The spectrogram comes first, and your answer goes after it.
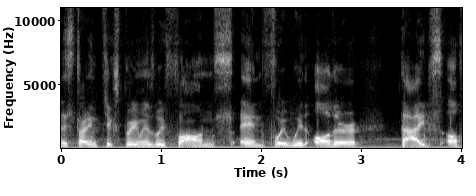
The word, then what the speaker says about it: Fauns: How do you pronounce that? Fawns?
